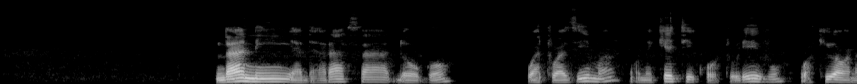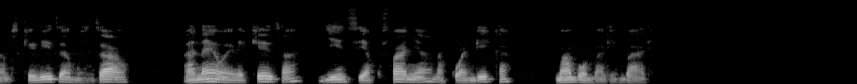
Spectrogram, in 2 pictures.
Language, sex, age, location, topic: Swahili, male, 25-35, Dar es Salaam, education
